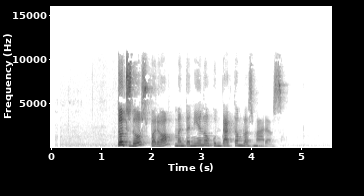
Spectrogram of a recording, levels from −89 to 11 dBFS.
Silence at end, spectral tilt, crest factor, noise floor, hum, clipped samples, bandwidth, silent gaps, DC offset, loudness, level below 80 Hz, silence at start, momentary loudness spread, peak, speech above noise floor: 1 s; -1.5 dB/octave; 26 dB; -82 dBFS; none; under 0.1%; 11 kHz; none; under 0.1%; -26 LUFS; -88 dBFS; 1.35 s; 19 LU; -4 dBFS; 55 dB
